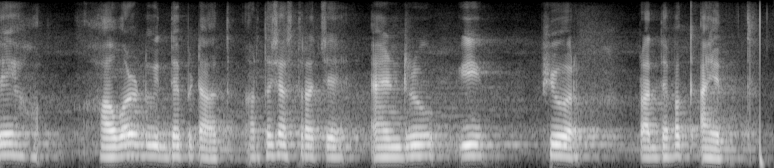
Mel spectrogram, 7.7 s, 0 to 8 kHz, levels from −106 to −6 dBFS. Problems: none marked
